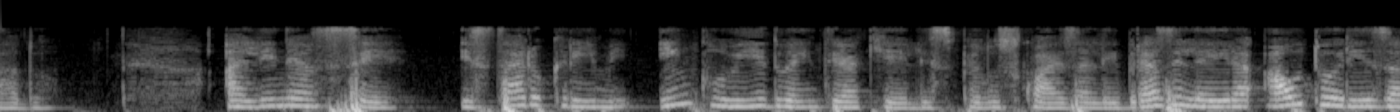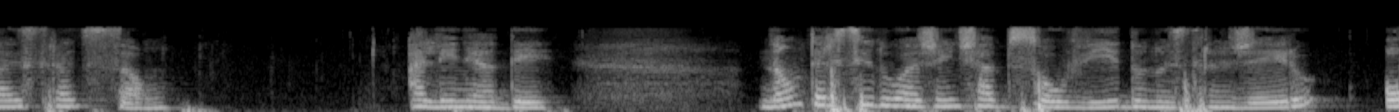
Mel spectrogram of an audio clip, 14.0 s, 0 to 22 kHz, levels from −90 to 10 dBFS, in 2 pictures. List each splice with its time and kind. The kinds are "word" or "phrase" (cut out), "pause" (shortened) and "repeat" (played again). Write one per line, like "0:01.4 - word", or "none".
none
